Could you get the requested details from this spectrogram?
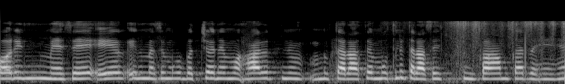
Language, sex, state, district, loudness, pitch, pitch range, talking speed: Hindi, female, Delhi, New Delhi, -19 LUFS, 265 Hz, 255-275 Hz, 245 wpm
